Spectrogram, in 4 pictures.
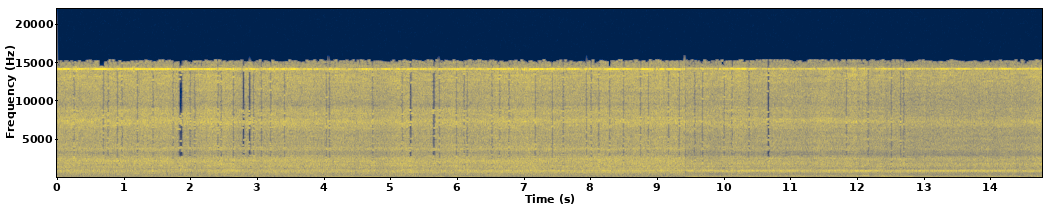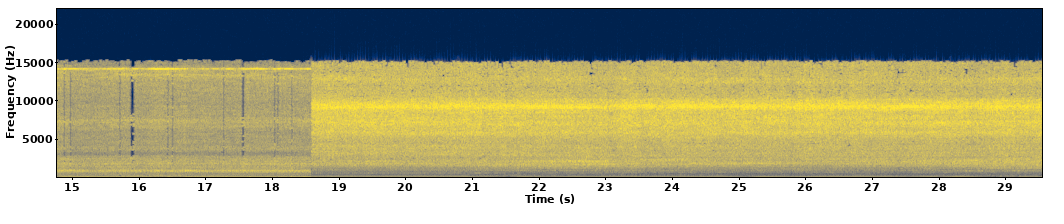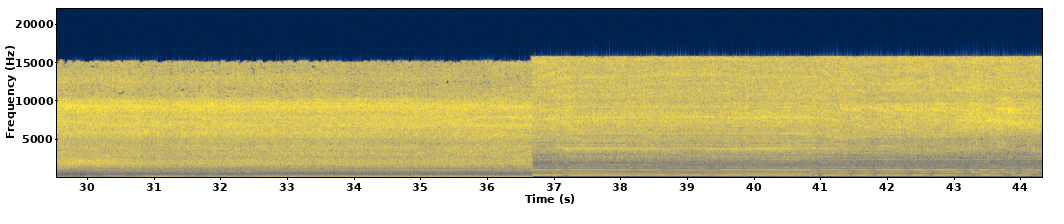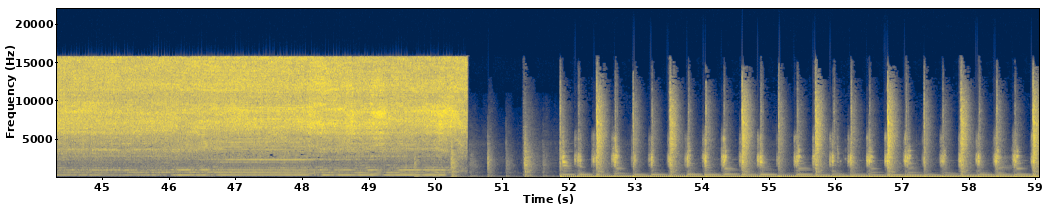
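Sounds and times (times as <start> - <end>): milling machine hum and whine: 0.0 - 50.5
hiss of cutting metal: 18.6 - 50.5.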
